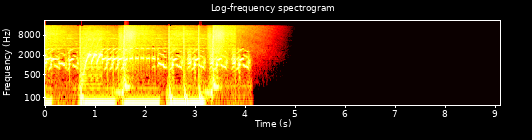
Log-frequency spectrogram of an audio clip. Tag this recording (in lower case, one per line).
dubstep
music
